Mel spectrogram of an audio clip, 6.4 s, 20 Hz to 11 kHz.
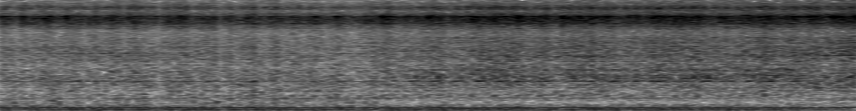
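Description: A 4HE1 diesel truck engine idles continuously, steady and rumbling, with a low throbbing exhaust drone from the tailpipe and no pauses, close by and fairly loud.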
